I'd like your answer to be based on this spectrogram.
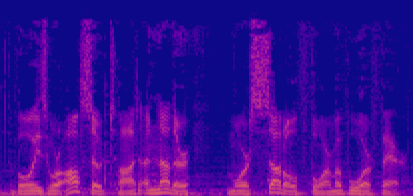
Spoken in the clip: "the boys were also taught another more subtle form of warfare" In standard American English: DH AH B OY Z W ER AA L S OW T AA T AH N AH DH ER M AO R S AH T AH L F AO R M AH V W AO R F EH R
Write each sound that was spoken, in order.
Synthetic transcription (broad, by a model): DH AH B OY Z W ER AA L S OW T AA T AH N AH DH ER M AO R S AH T L F AO R M AH V W AO R F EH R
